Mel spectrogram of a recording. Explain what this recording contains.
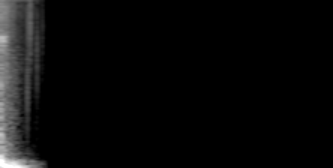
light and wide kick sound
